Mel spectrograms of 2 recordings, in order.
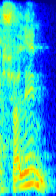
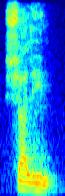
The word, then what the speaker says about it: Shalem: coinciden en llegar a Shalem. Shalem, aquel dios cananita que hablamos, que es del ocaso, y que también llega a ser pronunciado según la lengua del lugar como Shalim.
